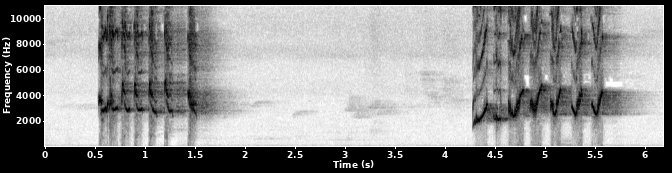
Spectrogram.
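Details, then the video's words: Young forest orange-headed thrush singing to stimulate other thrushes: two loud bursts of rapid, rich whistled notes, each phrase about a second long with quick repeated slurred syllables, separated by silence. "suara anis merah MUDA HUTAN meningkatkan felling anis merah lain"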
